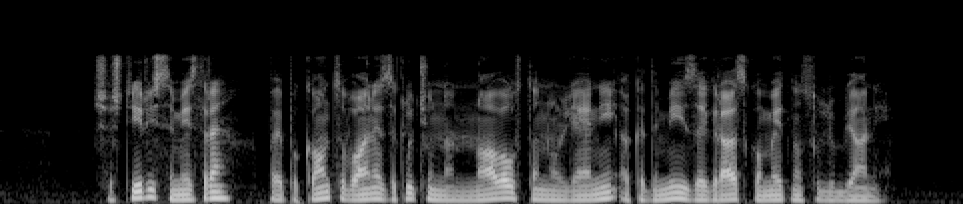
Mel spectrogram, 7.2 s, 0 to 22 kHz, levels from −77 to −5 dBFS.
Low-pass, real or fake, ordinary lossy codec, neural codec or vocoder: 7.2 kHz; real; MP3, 64 kbps; none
